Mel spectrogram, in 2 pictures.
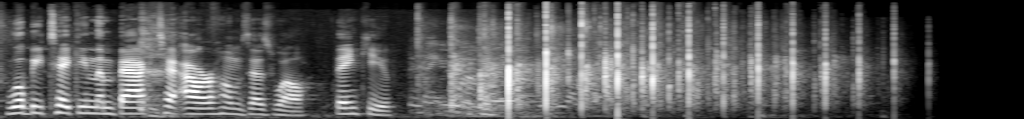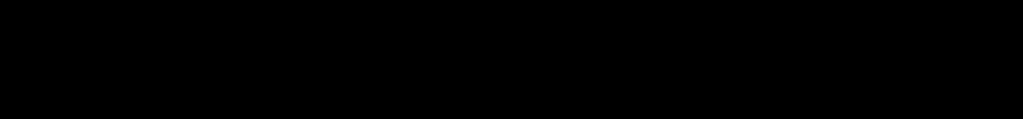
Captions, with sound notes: We'll be taking them back to our homes as well. Thank you. (applause)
